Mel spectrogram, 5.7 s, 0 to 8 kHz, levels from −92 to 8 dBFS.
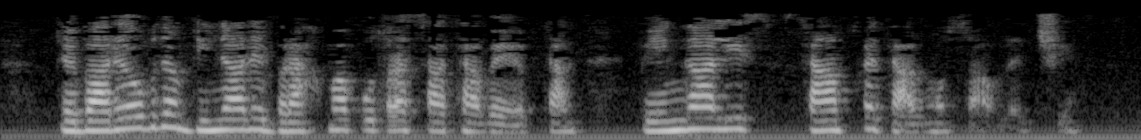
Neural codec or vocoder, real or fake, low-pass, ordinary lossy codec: none; real; 7.2 kHz; MP3, 24 kbps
